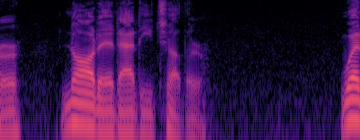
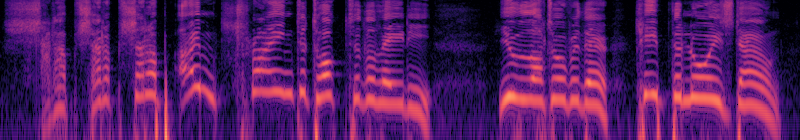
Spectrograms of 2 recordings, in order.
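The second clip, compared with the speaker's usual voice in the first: much higher, snappish ghost hushing others; irritable spirit guide; 5 dB louder than usual. Acted. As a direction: shush the crowd of spirits impatiently.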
